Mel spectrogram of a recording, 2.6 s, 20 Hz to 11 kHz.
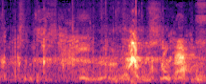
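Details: Big dogs in a big yard on the morning of 25 December 2014, 7:30 am, playing; two short sharp barks, the louder near the middle and another half a second later, over faint background murmur and quiet human voices.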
